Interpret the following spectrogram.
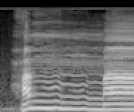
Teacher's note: হায়ে ফাতা মিমে তাসদিদ ডবল পড়তে হবে। হাম্মা, মিমে ফাতা বামে খালি হলে পেকালিপ টান হবে।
